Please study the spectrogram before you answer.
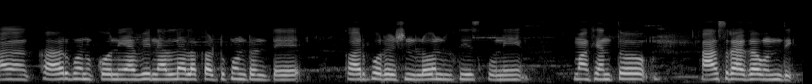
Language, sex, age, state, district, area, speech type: Telugu, female, 30-45, Andhra Pradesh, Bapatla, rural, spontaneous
